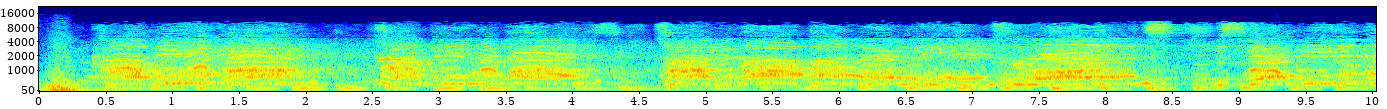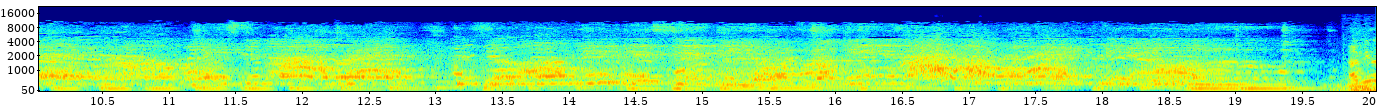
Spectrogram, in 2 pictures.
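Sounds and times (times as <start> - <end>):
large crowd singing at a live acoustic show: 0.0 - 20.0.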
